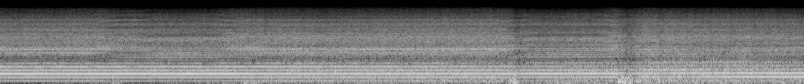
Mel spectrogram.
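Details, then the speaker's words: Peugeot 103 custom, full Malossi two-stroke, Doppler Endura crank, rich carb for break-in: screaming near-steady high revs with a brief dip and wobble as over-lightened clutch shoes let the clutch disengage and slip; clutch springs awaited. "On est beaucoup trop léger, du coup, ben, au bout d'un moment, il ferme plus et t'entends que Ah ok, parce c'est que ça. tu vois, ça débraye."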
